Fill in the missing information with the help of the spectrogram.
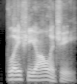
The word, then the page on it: glaciology: American English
